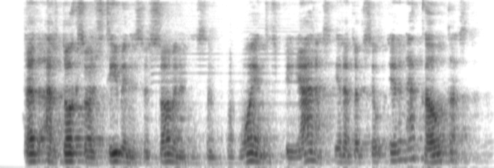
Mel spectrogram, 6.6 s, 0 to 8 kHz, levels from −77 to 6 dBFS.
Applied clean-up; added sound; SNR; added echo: neural separator model SepFormer DNS4.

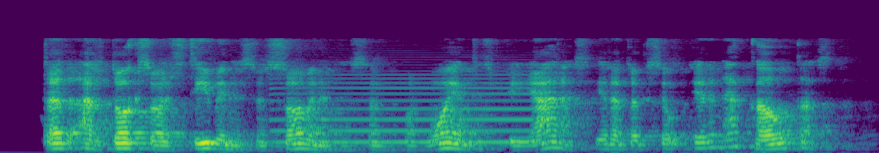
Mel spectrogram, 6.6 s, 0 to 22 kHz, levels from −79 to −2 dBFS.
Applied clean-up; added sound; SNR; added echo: none; Wind instrument, woodwind instrument; 12 dB; reverberation time 0.7 s.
